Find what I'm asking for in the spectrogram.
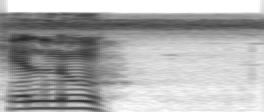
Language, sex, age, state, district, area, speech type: Nepali, male, 45-60, West Bengal, Darjeeling, rural, read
